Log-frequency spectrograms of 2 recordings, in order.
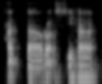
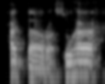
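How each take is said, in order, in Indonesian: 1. Kata kedua memiliki bunyi i setelah s. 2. Kata kedua memiliki bunyi u setelah s. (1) "dengan bawah" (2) "dengan hadapan"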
